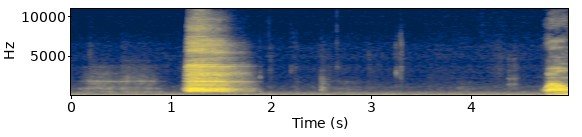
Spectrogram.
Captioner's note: sighs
